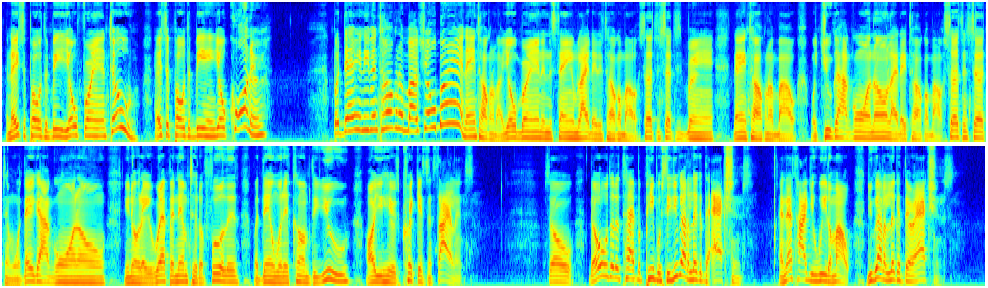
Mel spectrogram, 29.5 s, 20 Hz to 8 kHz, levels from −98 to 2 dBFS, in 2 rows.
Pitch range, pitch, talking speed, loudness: 110-165 Hz, 130 Hz, 230 wpm, -21 LUFS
